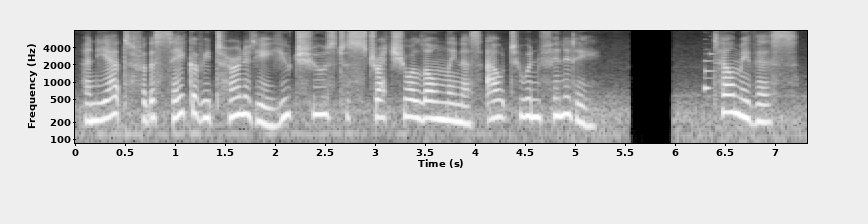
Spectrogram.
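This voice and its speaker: A woman voicing a sly, teasing immortal fox spirit shrine maiden in an anime fantasy game, with a silky, deliberate delivery. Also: on the high side, darkish tone, slight background noise, lightly acted.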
